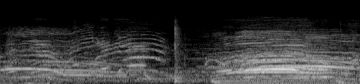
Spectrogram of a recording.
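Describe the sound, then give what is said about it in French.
Large crowd cheering at a rugby match: a continuous mass of shouting voices, broken by a sharp click midway, then swelling into a louder roar. “On voit que le public est nombreux.”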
